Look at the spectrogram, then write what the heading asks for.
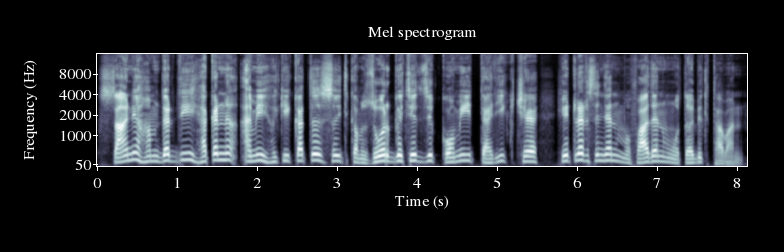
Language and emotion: Kashmiri, neutral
